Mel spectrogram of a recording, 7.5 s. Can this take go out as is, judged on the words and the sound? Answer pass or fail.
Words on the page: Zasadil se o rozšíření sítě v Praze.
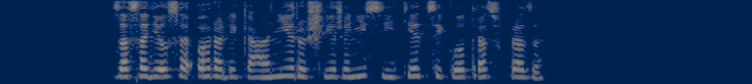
fail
